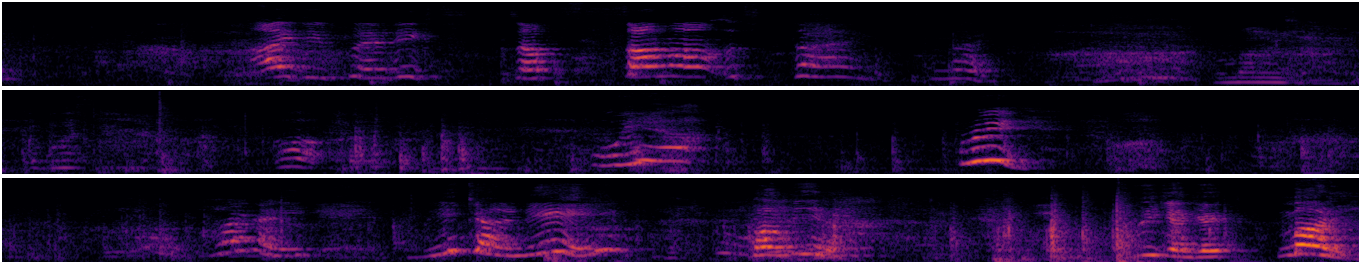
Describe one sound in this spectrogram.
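Young women speak with animation, heard from a distance in a room with some echo.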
